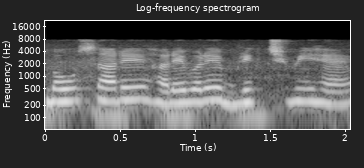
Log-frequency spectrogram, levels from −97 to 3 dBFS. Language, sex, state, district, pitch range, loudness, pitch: Hindi, female, Bihar, Vaishali, 230-255 Hz, -15 LUFS, 245 Hz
